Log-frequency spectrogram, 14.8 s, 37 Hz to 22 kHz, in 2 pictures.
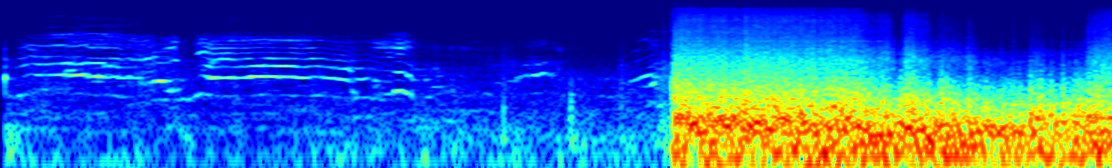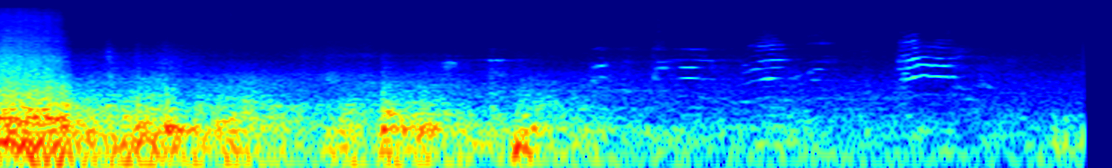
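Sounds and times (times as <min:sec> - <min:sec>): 
children playing joyfully: 0:00.0 - 0:04.5, 0:11.3 - 0:14.2
thunder: 0:04.5 - 0:14.6.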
